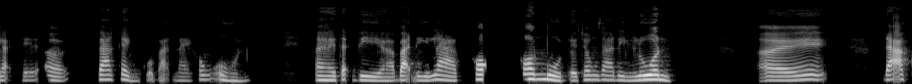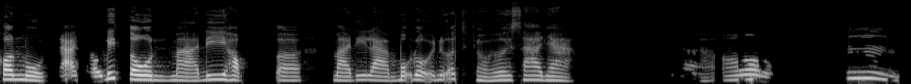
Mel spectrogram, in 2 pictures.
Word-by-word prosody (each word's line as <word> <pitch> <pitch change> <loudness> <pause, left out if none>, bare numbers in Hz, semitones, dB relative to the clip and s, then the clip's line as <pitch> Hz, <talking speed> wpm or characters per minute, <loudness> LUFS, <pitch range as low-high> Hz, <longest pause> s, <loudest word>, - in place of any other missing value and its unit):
lại 190 - -6
thấy, 185 - -10
ờ, 185 -4 -5 0.3
gia 225 0 +2
cảnh 215 -7 -4
của - - -12
bạn - - -12
này 180 -1 -14
không 220 +5 -10
ổn, 175 -6 -3 0.7
à, 200 -1 +1
tại 220 - -2
vì, 190 -3 +1
à, 175 -1 -4
bạn 200 +2 +2
ấy 185 -1 -2
là 205 -4 +1
con 230 0 +5 0.3
con 240 -1 +4
một 190 -5 +4
ở 180 - -2
trong 210 +3 -3
gia 205 -1 -4
đình 190 -2 -4
luôn. 210 -1 +7 0.8
Ấy, 195 +4 0 0.5
đã - - +4
con 225 -1 +5
một, 190 -3 +2
đã - - 0
cháu 190 +1 +1
đích 280 +1 +2
tôn 205 -4 +5
mà 175 -2 -2
đi 225 +4 +1
học, 200 -2 -1 0.2
ờ, 185 -1 -5 0.3
mà 185 -2 -2
đi 210 +3 -4
làm 185 -2 -2
bộ 195 +2 -2
đội 215 -1 -1
nữa, 220 +3 -4
tr - - -28
trời 180 -2 -5
ơi, 200 +2 -2
xa 210 +1 -4
nhà. 185 -4 -4 1.1
Là 170 -2 -20
Ờ. 200 +1 -8 1.1
Ừm. 285 -8 -1
200 Hz, 170 wpm, -19 LUFS, 185-220 Hz, 1.1 s, luôn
